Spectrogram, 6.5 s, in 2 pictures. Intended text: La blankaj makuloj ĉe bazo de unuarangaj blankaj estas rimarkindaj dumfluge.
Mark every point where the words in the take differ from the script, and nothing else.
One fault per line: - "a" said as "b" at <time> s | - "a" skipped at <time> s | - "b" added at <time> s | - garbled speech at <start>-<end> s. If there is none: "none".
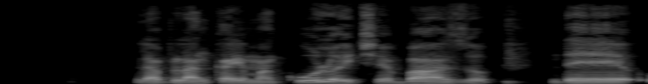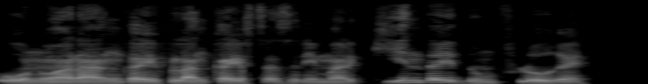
none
